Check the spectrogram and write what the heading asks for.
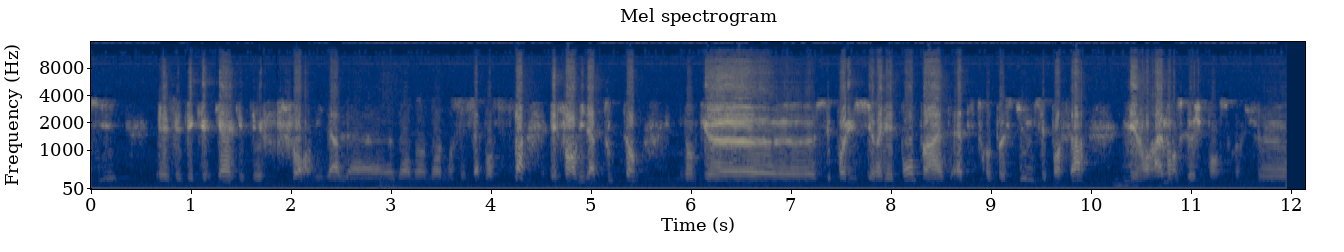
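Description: A person talking, with a thin, telephone-like sound that lacks the high end.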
